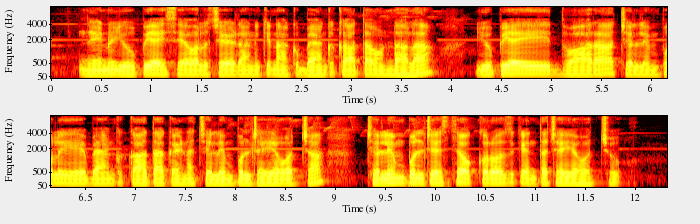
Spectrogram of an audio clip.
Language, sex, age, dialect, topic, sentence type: Telugu, male, 18-24, Telangana, banking, question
